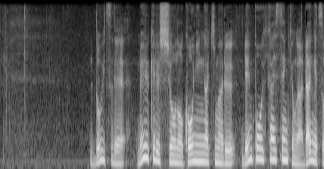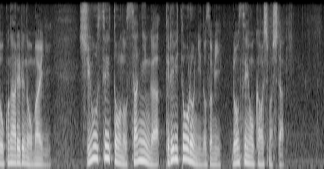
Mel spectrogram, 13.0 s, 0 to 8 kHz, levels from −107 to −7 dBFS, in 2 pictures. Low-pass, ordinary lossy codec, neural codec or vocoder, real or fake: 7.2 kHz; none; none; real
